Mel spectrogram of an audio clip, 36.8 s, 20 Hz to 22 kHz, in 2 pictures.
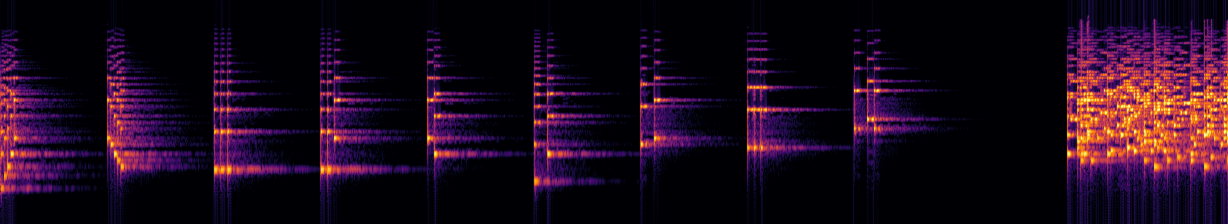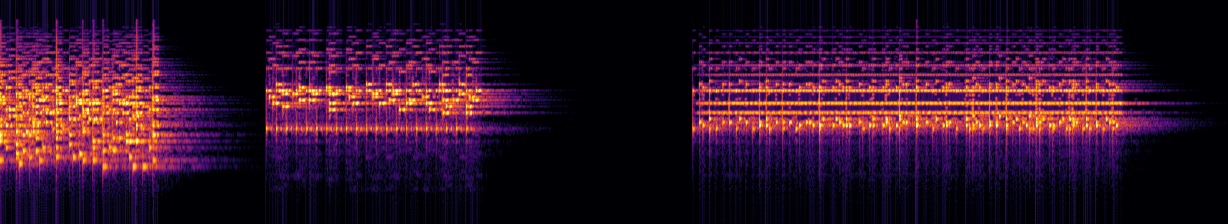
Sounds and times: synthesised bleeps and beeps 0.0 - 2.2
synthesised bleeps and beeps 3.2 - 7.2
synthesised bleeps and beeps 8.0 - 10.1

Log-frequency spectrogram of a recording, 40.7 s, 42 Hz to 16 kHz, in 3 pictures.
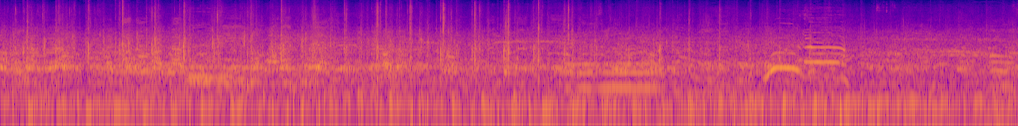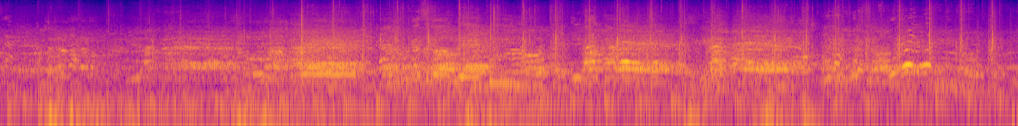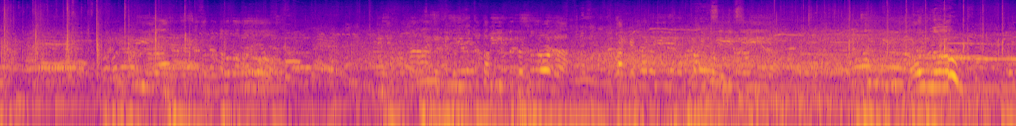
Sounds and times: crowd 0.0 - 40.6

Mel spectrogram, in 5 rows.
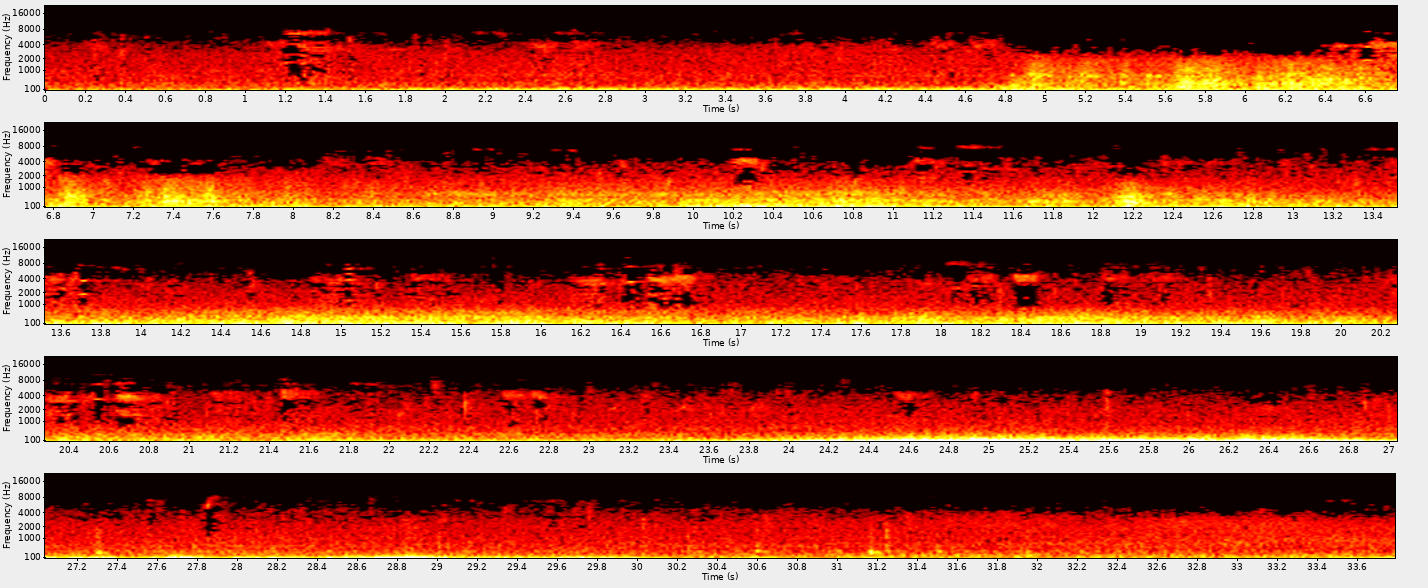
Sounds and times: evening birds 0.1 - 25.1
Medium distant thunder 2.2 - 33.7

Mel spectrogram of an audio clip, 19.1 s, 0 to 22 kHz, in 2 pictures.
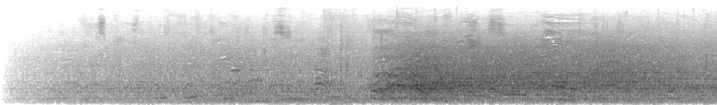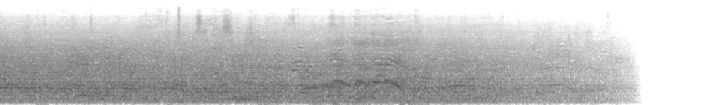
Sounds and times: cheering 4.9 - 17.5
applause 5.0 - 13.5

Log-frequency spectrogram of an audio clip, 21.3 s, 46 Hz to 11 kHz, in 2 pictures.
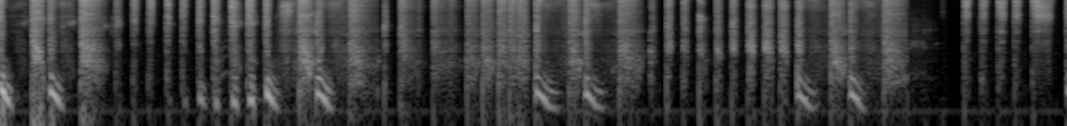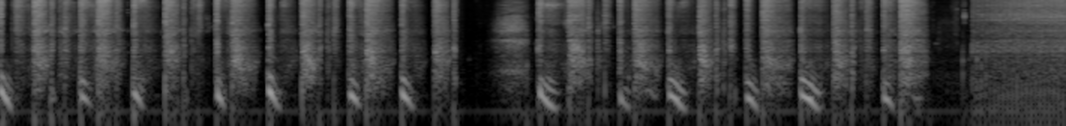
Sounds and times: beatbox 0.0 - 21.3

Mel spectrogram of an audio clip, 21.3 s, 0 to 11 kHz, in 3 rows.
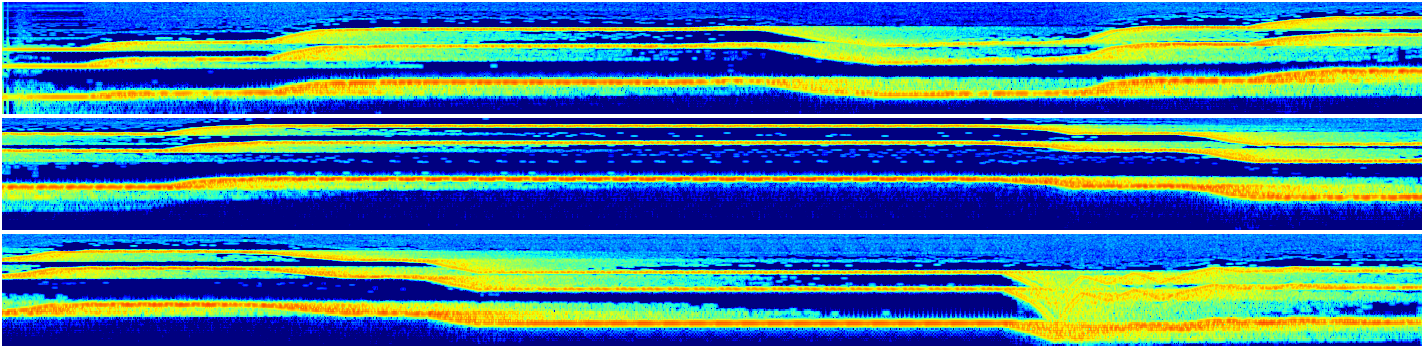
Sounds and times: theremin 0.0 - 21.3

